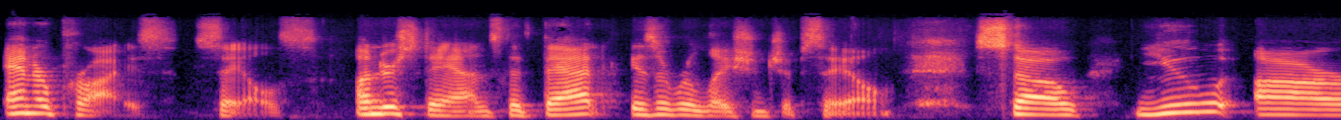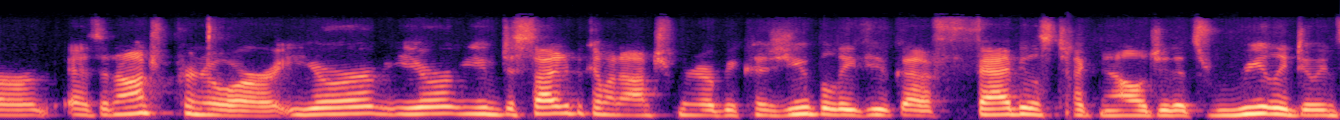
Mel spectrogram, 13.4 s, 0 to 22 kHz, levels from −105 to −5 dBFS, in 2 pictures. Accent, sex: American, female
